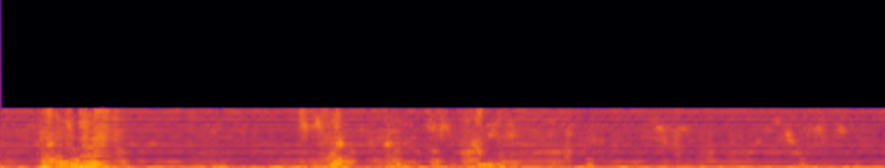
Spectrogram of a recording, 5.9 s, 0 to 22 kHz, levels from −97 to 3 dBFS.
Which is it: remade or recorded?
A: remade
